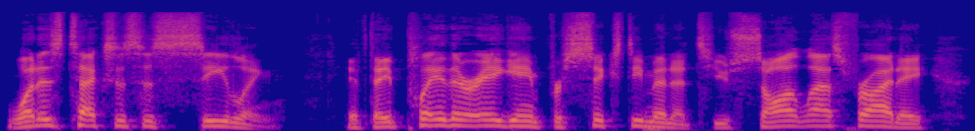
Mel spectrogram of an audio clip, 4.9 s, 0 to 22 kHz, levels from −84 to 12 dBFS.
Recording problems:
none

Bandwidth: 14.5 kHz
